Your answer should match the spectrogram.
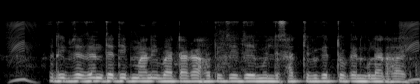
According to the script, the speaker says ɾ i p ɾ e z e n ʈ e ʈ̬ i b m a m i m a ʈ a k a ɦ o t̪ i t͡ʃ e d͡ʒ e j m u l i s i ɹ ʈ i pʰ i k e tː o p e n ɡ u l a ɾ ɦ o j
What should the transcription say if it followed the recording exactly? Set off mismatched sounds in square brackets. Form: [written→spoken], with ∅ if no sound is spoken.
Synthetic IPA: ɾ i p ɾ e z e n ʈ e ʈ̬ i b m a [m→n] i [m→b] a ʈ a k a ɦ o t̪ i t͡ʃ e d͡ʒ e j m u l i s [i→a] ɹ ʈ i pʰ i k e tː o [p→k] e n ɡ u l a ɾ ɦ [o→ɔ] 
